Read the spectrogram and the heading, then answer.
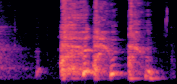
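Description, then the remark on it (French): A quick run of about three harsh, raspy coughs, fairly loud, with nothing else around them. “Quand tu veux tousser, tu tournes ta tête”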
